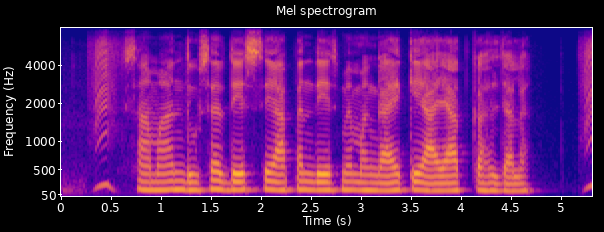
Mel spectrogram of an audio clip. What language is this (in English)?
Bhojpuri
